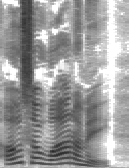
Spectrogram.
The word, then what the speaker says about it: Osawatomie: I believe it's pronounced Osawatomie. Well, Lori Ward of Lawrence, Kansas, was one of many who wrote, "It's Osawatomie."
